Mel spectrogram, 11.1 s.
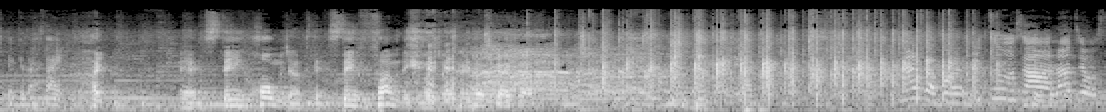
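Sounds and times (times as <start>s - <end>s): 
speech: 0.2s - 5.9s
laughter: 4.0s - 7.4s
applause: 5.2s - 10.2s.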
